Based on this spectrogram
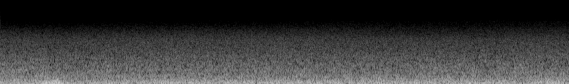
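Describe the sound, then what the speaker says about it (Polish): Massive roar of water pouring over the wide cliffs of Victoria Falls on the Zambezi, a dense, steady rushing wash with no breaks, loud and continuous throughout. "to po prostu płynie woda z każdej ściany"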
